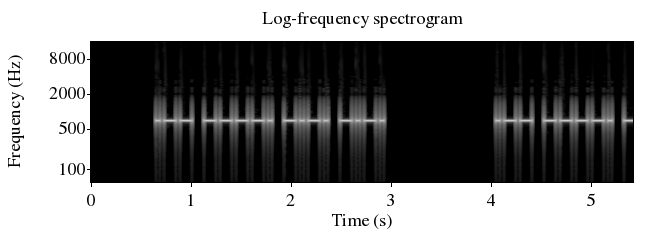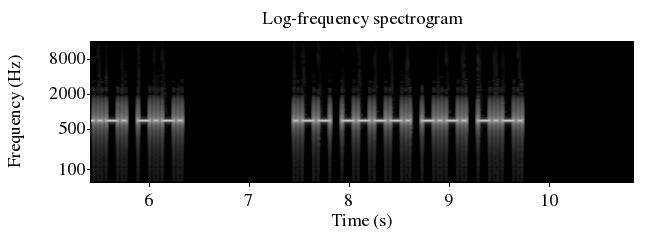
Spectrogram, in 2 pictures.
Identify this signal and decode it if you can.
Morse code, heard as a keyed tone, about 30 wpm, 700 Hz. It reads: W9CC W9CC W9CC
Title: Call Signs Repeated 2x - 30wpm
